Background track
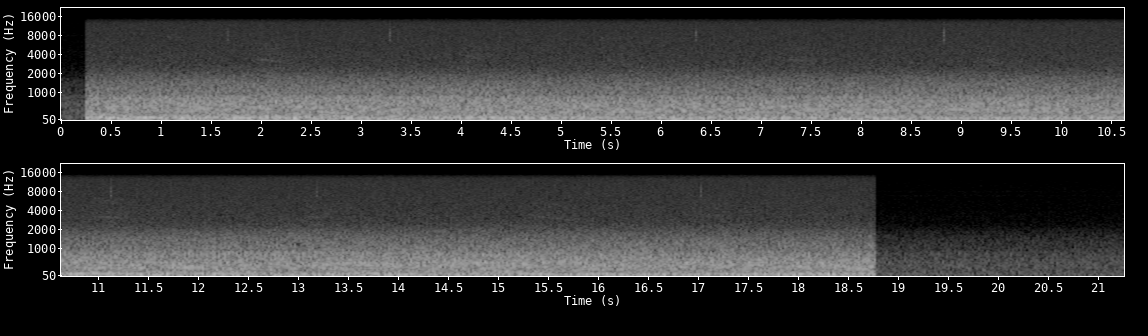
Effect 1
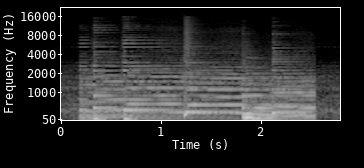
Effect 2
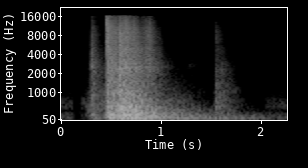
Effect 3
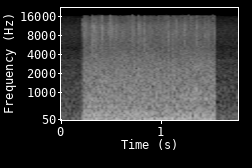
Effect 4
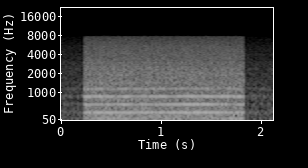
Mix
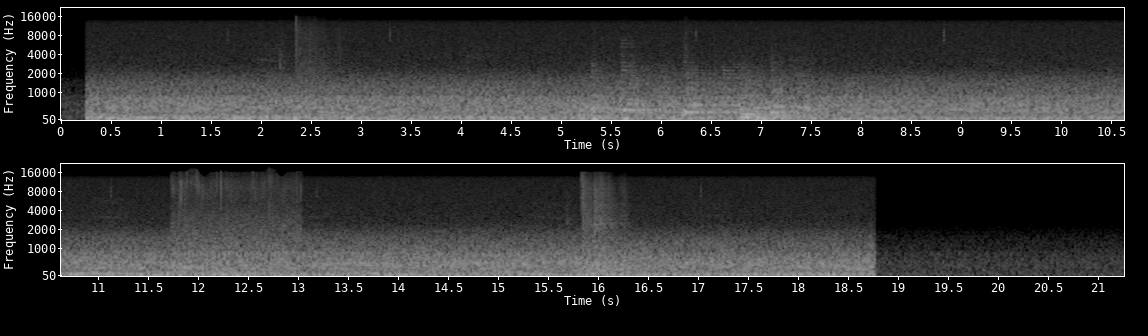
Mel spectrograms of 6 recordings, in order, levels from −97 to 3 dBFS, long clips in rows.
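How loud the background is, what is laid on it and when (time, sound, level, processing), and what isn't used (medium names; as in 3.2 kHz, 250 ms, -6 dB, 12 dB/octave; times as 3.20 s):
background track -7.5 dB
1.89 s: add 2 -11.5 dB + compression, threshold -37 dBFS
4.99 s: add 1 -8.5 dB + local Wiener filter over 41 samples
11.51 s: add 3 -18 dB + warped record 78 rpm, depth 250 cents
15.38 s: add 2 -13 dB
not used: 4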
